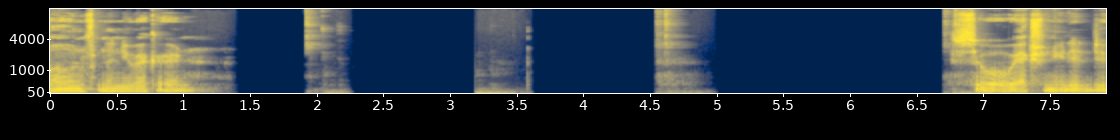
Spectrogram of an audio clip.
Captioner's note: blank Audio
